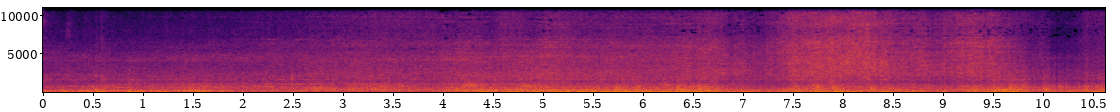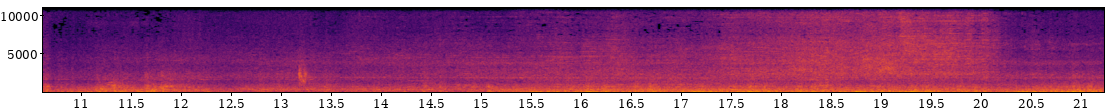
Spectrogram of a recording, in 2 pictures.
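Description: N700S Shinkansen train running out along the platform: a steady rush of wheel, rail and motor noise with rail joints clattering, growing louder near the end.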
